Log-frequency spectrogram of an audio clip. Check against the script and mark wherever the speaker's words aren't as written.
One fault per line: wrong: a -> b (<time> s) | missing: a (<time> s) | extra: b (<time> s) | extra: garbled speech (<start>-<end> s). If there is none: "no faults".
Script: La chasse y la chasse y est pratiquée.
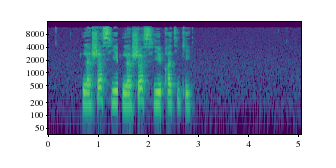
no faults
